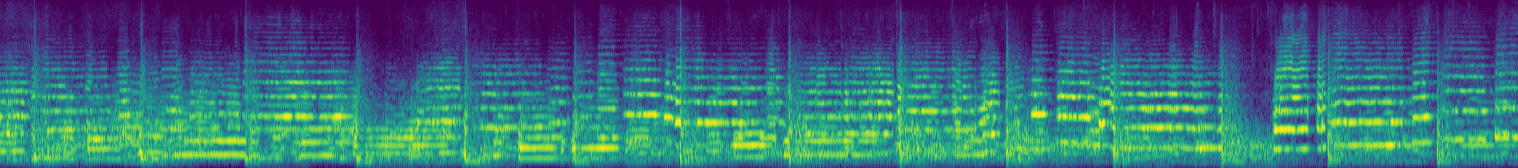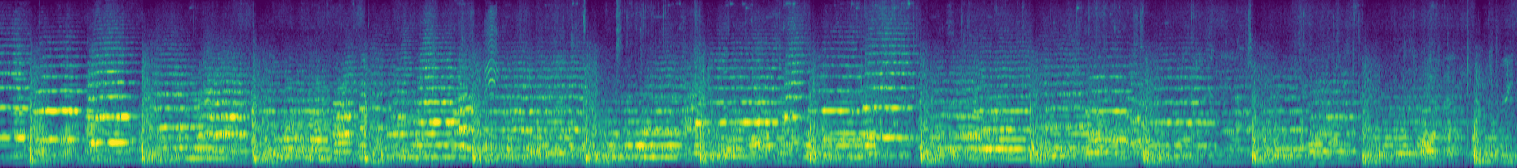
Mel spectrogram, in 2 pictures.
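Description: Marching brass band playing a tune together, with trombones, cornets and tenor horns, loud and continuous.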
